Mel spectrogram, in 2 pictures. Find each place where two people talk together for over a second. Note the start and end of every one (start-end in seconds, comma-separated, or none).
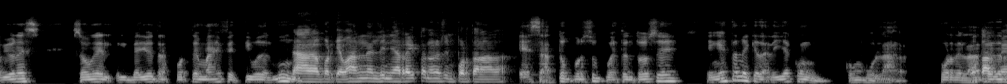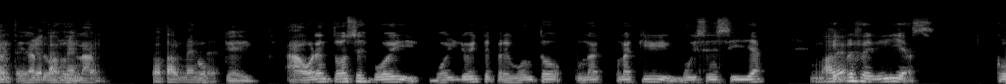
9.7-11.1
